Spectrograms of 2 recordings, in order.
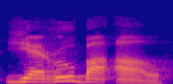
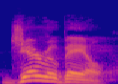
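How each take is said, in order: First: The name has a Hebrew-style pronunciation. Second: The name has an English, American-style pronunciation. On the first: "or the Hebrew pronunciation" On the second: "We're Americans, so we're going to say Jerubbaal"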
